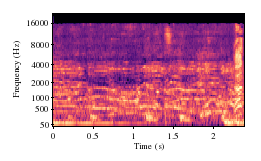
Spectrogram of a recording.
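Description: Crowd of people chattering and calling out over music playing for dancing.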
